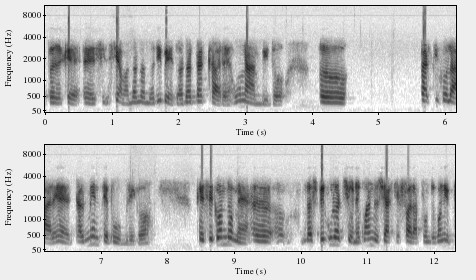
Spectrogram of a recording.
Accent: Lecce, Apulia, Italy; Sono pugliese, da Lecce.

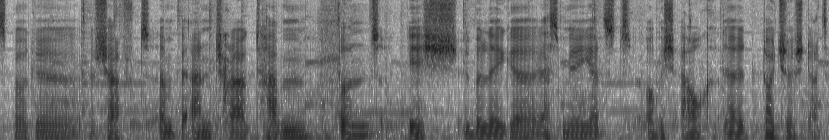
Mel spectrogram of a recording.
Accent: United Kingdom; German is a second language; moved away as an adult; now in Germany; Ich fühlte mich irgendwie weggestoßen von meinem Heimatland. Auch weil über die Jahre habe ich mein Recht als britischer Europäer sehr genutzt, um mein Leben hier aufzubauen.

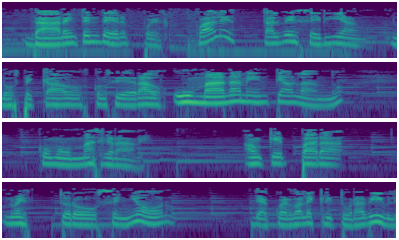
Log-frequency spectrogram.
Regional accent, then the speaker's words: Dominican Republic; Soy dominicano a las arandelas.

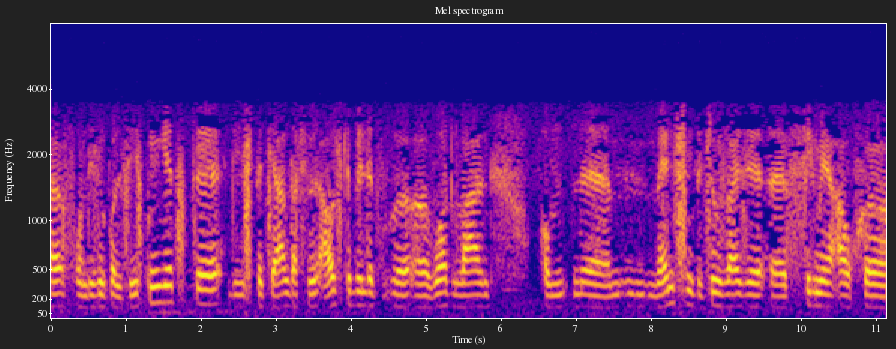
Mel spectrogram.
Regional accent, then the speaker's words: Frankfurt, Hesse, Germany; ich bin Frankfurter, eine griechische Frankfurter bin ich.

